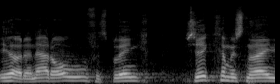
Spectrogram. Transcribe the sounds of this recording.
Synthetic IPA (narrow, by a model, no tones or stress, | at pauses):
ɪhøːɾənæɾɔwuːfəsb̥lɪŋχt | ʃɪkχəmusnoæɪn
